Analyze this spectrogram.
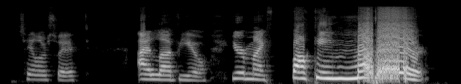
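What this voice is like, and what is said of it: Screaming into the microphone. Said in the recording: “if you expected me not to shout, then you were wrong. Because I always scream. ... I'm screaming way too much”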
